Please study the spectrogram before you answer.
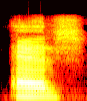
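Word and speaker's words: heir: gender air and Eris these these nouns begin with the alphabet h but when we pronounce these uh nouns uh there is no ha sound these words begin with a vowel sound air and Eris so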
